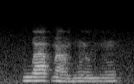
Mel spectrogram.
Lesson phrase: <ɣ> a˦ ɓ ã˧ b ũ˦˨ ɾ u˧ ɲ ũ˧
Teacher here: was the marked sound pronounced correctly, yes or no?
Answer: no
